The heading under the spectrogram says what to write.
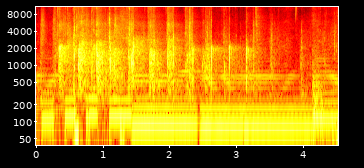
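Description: An audience applauds with steady, dense clapping that lasts the whole few seconds, over sustained low musical notes that shift pitch partway through.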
